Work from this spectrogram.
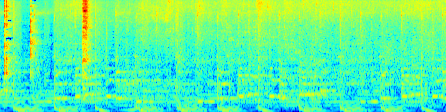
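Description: Melted jaggery and grated coconut cook in a pan for sweet poha, stirred in a steady, repeated scraping rhythm over a soft sizzle, with a few sharp clinks at the start.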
